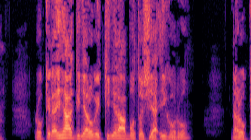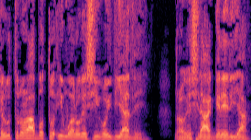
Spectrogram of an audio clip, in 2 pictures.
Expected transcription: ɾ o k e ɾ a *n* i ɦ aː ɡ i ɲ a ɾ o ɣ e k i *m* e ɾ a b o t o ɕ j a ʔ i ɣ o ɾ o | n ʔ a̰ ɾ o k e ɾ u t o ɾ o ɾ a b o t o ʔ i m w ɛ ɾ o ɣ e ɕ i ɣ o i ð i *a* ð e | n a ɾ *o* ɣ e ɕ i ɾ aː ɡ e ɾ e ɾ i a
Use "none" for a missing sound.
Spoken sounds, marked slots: none, ɲ, a, o

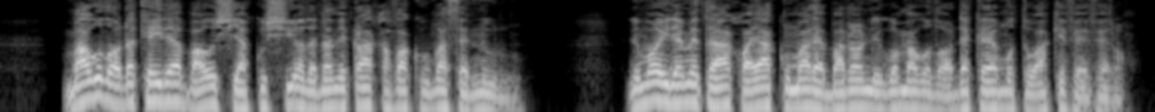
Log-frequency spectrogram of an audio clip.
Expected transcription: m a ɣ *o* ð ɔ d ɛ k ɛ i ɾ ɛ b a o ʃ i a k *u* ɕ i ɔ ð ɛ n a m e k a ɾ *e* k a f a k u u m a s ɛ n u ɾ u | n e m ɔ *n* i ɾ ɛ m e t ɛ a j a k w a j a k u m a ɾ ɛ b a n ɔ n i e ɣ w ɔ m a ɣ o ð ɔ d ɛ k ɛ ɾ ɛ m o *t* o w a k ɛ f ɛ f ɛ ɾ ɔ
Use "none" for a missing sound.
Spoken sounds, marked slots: o, u, a, none, t

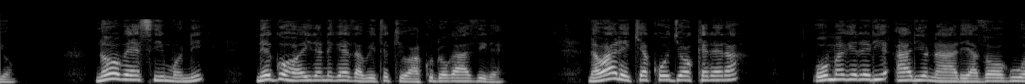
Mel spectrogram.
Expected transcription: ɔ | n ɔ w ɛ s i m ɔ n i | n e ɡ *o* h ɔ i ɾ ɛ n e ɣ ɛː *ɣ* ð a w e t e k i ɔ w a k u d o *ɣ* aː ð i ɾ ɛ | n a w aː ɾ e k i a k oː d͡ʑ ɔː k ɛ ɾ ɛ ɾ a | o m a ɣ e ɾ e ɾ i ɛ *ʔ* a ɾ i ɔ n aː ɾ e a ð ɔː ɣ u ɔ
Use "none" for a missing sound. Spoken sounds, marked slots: o, none, ɣ, ʔ

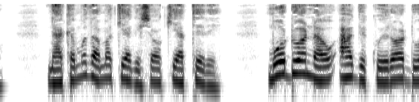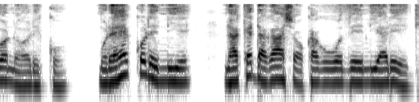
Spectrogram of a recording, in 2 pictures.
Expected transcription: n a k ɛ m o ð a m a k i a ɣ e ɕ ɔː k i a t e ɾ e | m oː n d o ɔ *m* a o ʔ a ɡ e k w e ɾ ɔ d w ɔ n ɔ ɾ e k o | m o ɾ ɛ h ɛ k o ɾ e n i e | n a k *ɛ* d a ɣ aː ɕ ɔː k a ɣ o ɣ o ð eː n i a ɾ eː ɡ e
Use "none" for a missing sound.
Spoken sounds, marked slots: n, ɛ

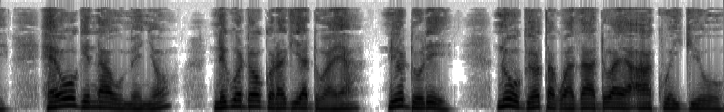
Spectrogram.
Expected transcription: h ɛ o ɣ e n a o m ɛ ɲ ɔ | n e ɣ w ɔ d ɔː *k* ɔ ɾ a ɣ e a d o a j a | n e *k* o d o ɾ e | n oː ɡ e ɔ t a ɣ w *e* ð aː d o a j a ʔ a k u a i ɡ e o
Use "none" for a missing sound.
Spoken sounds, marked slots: ɡ, none, a

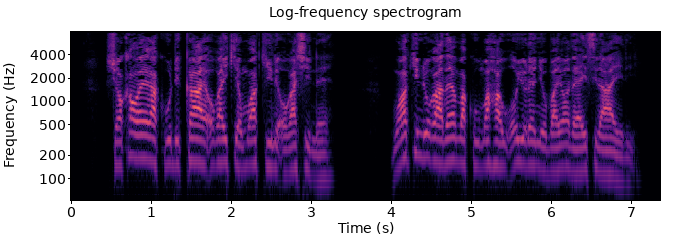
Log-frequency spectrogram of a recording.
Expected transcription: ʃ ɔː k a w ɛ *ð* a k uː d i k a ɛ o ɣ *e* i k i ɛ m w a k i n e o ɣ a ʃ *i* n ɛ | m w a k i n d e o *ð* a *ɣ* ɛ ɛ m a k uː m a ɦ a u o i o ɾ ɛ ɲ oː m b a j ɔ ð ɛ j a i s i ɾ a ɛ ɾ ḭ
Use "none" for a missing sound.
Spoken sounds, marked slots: ɣ, a, i, ɣ, ð

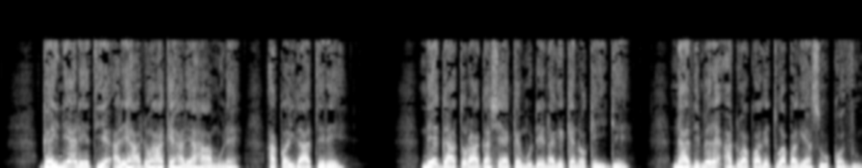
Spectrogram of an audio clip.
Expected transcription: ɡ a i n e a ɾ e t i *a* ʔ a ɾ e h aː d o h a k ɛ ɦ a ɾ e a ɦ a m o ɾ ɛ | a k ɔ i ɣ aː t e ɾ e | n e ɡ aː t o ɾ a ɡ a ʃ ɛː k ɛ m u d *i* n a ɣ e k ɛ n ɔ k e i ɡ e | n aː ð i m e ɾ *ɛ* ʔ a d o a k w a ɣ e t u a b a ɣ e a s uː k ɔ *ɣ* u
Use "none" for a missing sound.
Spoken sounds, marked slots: ɛ, e, ɛ, ð

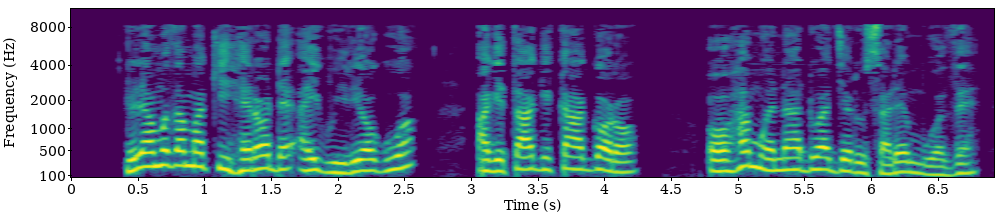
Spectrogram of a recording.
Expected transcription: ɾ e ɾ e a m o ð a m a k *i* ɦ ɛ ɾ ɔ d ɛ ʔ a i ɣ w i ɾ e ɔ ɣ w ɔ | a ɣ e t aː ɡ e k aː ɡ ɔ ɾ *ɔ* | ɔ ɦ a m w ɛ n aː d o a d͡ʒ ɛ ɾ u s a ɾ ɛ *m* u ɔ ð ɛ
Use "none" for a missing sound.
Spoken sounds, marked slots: i, ɔ, m

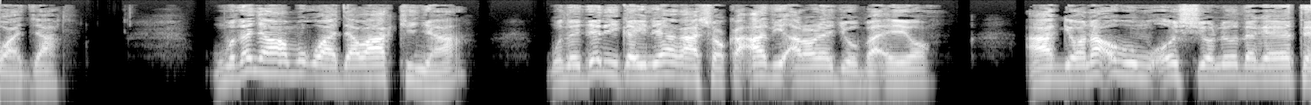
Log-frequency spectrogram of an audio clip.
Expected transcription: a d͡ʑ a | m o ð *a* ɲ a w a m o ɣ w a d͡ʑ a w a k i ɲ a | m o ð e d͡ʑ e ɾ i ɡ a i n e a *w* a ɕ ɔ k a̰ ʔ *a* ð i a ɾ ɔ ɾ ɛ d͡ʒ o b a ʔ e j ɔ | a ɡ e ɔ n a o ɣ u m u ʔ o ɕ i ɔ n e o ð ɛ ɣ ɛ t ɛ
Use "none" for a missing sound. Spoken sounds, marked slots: ɛ, ɣ, a

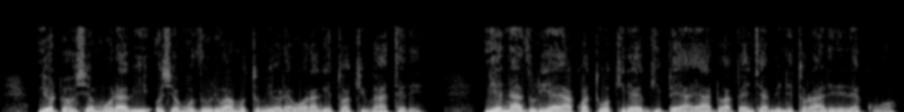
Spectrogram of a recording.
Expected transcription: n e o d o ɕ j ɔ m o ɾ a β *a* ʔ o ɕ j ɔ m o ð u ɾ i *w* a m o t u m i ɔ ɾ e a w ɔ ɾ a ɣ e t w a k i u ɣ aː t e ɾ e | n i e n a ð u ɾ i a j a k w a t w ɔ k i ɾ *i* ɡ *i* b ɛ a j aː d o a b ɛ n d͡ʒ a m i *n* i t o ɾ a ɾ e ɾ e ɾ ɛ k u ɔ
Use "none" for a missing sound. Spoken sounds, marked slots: i, w, ɛ, i, n

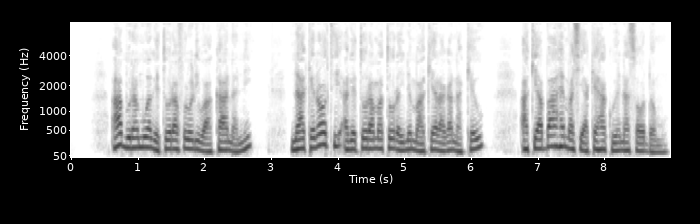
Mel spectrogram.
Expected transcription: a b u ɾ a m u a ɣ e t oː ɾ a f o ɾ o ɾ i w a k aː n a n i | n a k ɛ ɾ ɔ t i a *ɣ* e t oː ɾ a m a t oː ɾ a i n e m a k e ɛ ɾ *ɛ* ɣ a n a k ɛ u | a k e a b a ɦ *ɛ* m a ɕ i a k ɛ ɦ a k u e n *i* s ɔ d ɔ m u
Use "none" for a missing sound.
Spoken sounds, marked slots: ɣ, a, ɛ, a

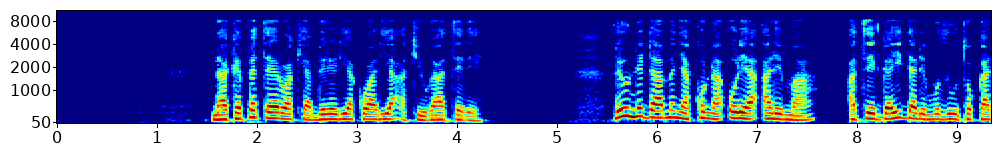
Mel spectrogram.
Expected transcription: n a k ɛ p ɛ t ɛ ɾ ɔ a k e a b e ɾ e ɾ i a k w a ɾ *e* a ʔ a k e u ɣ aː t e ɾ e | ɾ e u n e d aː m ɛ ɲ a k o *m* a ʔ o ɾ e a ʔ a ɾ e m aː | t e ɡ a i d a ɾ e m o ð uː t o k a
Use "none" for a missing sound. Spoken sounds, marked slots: i, n

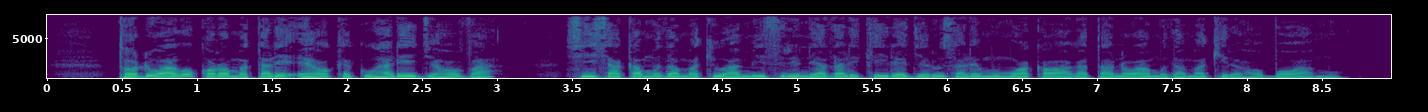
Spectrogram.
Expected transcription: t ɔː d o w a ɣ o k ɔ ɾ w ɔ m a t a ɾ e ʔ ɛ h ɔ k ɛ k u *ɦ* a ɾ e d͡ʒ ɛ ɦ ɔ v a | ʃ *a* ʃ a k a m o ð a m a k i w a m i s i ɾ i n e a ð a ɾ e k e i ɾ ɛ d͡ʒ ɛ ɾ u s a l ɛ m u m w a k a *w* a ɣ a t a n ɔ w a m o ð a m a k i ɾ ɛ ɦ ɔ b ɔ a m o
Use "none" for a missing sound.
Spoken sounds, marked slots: ɦ, i, w

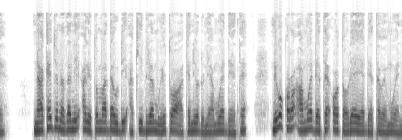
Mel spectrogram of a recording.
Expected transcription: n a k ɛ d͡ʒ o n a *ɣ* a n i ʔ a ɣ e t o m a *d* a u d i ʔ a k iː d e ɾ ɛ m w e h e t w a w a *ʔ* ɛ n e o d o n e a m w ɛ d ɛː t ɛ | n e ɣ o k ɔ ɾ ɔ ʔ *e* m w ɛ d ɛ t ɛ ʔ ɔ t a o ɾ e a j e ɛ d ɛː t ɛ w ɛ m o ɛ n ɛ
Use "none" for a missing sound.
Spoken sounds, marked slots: ð, d, k, a

